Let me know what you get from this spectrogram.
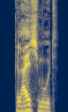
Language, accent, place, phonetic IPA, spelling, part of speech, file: German, Germany, Berlin, [ˈɡlaɪ̯çmuːt], Gleichmut, noun, De-Gleichmut.ogg
- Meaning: equanimity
